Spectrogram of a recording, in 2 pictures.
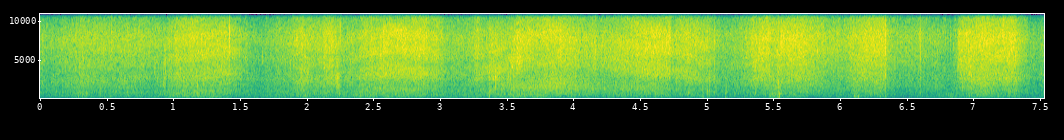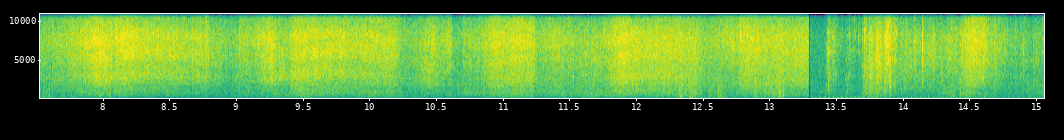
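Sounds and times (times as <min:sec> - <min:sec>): grass and brush swishing: 0:00.0 - 0:15.0.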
